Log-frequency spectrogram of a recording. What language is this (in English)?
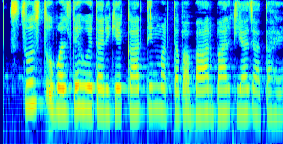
Urdu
